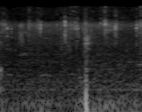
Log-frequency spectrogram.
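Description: Faint scraping and clicking of small handheld pencil sharpeners as pencils are twisted in them, with scattered light ticks and one sharper click a little past halfway.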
